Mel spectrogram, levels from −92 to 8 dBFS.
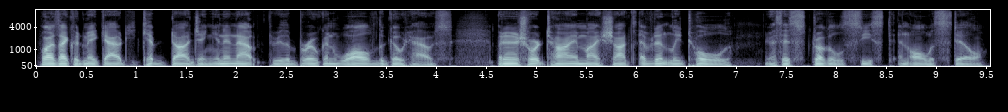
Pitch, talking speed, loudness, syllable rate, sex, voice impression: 85 Hz, 240 wpm, -21 LUFS, 5.4 syllables/s, male, very masculine, slightly old, very thick, very tensed, weak, dark, soft, muffled, fluent, slightly raspy, very cool, intellectual, slightly refreshing, sincere, very calm, very mature, very friendly, very reassuring, unique, elegant, wild, sweet, slightly lively, kind, slightly modest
